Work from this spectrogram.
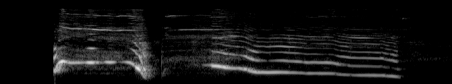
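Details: Dog eager to eat faster, letting out a brief, wavering, yelping cry followed by a drawn-out, howling whine that slowly descends in pitch.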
